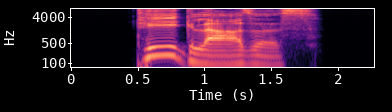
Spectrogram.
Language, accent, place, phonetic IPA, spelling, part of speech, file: German, Germany, Berlin, [ˈteːˌɡlaːzəs], Teeglases, noun, De-Teeglases.ogg
- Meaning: genitive singular of Teeglas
